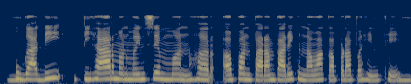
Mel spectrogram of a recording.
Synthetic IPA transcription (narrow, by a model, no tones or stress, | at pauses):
uɡad̪it̪iɦaɾmənmənsemənɦəɾəpənpaɾəmpaɾiknəʋakəpɽapəɦint̪ʰe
